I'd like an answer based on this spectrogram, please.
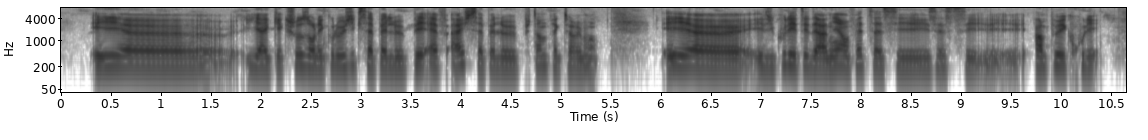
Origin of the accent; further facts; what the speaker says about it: Brittany, France; je suis originaire de Bretagne. Je suis arrivée dans le Diwa il y a à peu près 2 ans.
